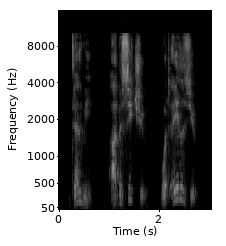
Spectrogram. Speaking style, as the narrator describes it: cried Dante

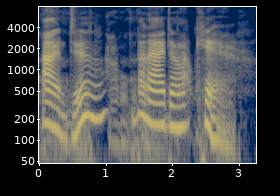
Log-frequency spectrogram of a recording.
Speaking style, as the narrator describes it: Bo breathed

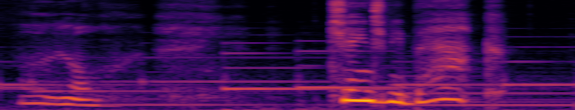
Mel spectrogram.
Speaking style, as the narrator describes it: George pleaded

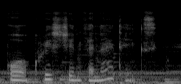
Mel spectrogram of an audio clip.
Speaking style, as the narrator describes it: Chi-Chi only laughed

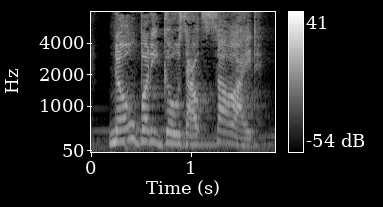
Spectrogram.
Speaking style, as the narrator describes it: she snapped

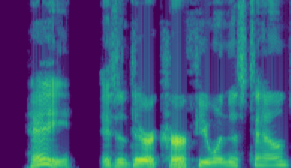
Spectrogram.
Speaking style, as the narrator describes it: She called out, teasing the crowd

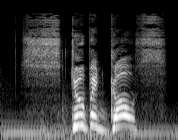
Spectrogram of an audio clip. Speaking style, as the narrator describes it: Nico shouted

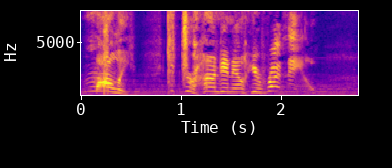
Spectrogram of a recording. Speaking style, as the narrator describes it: shouting and crying simultaneously, fear and anger making my words sound strained

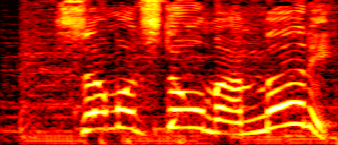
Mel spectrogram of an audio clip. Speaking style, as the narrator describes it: Suddenly, the shopkeeper begins to yell

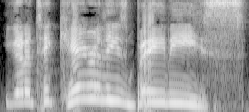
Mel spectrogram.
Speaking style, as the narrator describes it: Shriek snaps

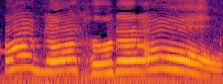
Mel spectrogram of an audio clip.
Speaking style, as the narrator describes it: shouted Tommy

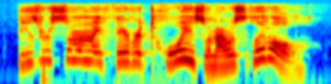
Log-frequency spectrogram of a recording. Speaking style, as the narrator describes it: Aang said, his voice alight with the excitement of nostalgia

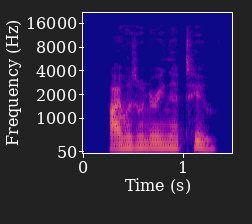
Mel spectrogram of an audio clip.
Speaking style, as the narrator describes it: said Gwyn

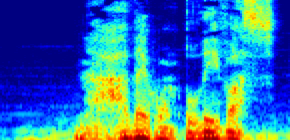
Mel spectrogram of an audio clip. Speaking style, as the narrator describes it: Finian muttered

